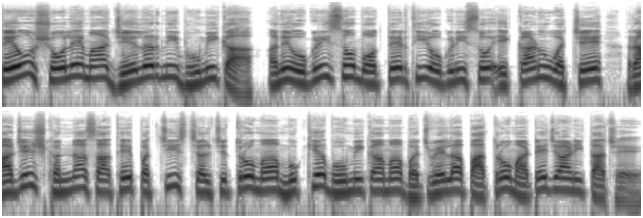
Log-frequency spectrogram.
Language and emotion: Gujarati, neutral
